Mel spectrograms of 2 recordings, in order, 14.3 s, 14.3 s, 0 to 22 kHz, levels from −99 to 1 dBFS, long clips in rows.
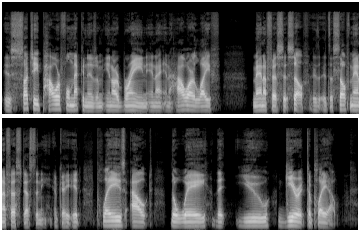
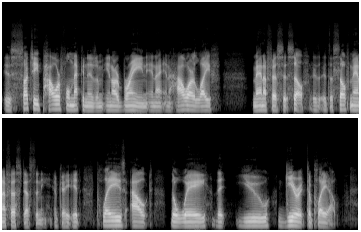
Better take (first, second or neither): first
